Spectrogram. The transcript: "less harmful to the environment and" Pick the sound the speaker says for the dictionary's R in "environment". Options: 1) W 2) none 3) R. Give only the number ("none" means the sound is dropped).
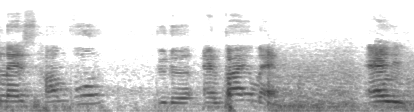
2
